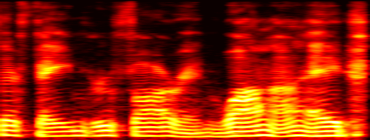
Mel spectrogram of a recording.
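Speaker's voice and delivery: ordinary talk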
